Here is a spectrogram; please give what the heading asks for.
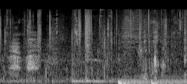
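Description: A tricolor English bulldog huffs and snorts with loud, rhythmic puffing breaths while on a walk in a park, its heavy panting growing raspier partway through, with faint outdoor noise behind.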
